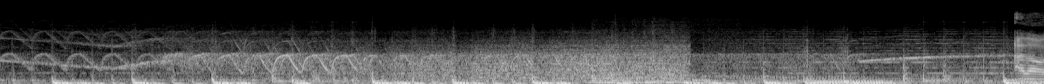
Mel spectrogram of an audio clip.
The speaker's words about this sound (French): Les des, sirènes de police, les gyrophares, ça sort de partout. 6-7 euh, voitures surgissent en trombe sur la scène.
